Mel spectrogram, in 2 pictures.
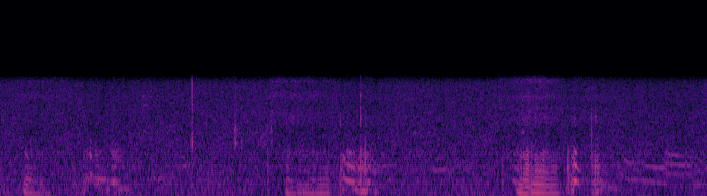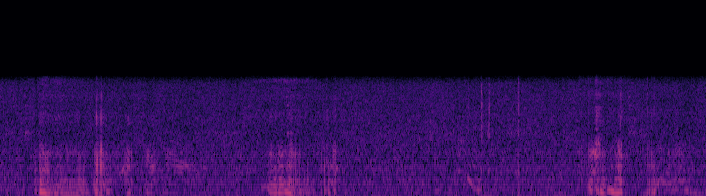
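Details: A puppy snoring: soft, raspy, breathy bursts that recur about every two to three seconds over a steady background hiss.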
